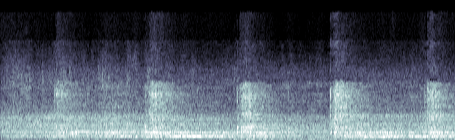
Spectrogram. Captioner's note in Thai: ปรบมือ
